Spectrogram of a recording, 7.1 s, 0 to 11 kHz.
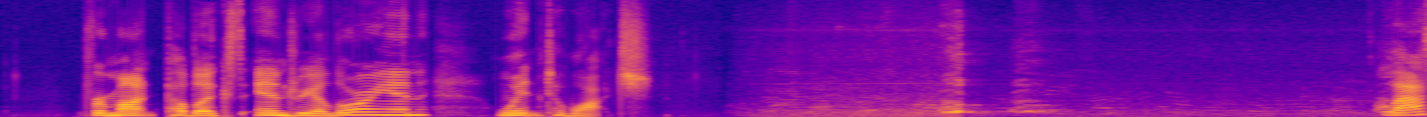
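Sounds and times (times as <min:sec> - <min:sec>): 
speech: 0:00.4 - 0:03.3, 0:06.9 - 0:07.1
crowd murmur and chatter: 0:03.7 - 0:07.1
dogs barking at a gathering at a sports center: 0:03.8 - 0:05.9, 0:06.6 - 0:07.1
dogs yipping: 0:03.9 - 0:05.4, 0:06.8 - 0:07.1.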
